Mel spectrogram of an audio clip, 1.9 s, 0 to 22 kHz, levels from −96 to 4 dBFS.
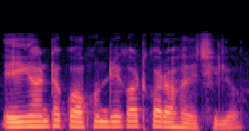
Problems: constant background noise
